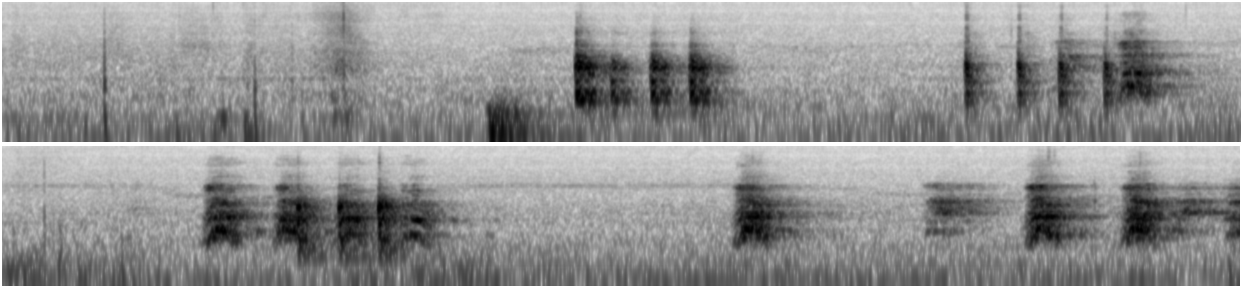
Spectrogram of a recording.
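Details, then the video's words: Shiba Inu puppy reacting to weird noises, giving short clusters of sharp barks in bursts separated by quiet gaps, each burst a quick run of three to five yaps, with faint thumps early on. "My Shiba Inu Puppy Reacts To Weird Noises!"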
